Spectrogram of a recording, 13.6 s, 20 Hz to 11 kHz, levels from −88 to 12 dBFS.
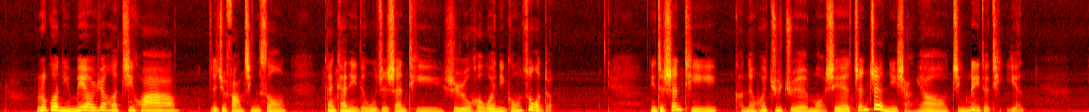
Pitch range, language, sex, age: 165-235 Hz, Chinese, female, 20-39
